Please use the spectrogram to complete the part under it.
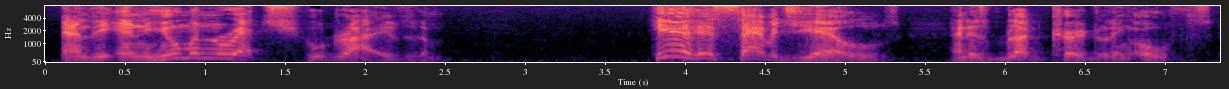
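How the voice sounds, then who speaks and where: An older man giving a solemn dramatic reading of a historical speech, rising to impassioned peaks and sinking to hushed tones. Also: medium pitch.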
